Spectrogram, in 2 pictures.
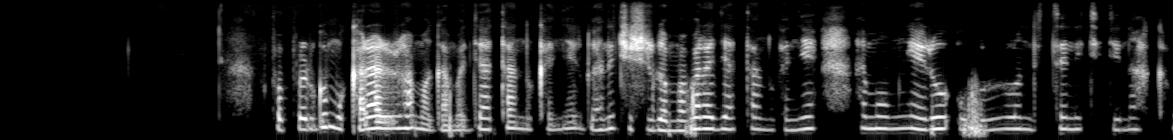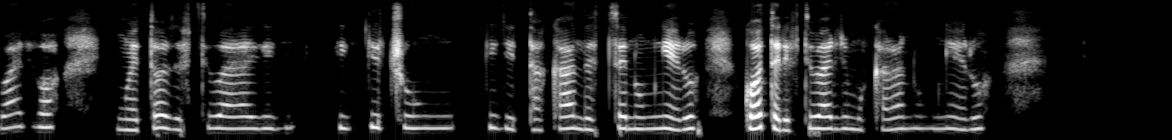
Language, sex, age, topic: Kinyarwanda, female, 18-24, finance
